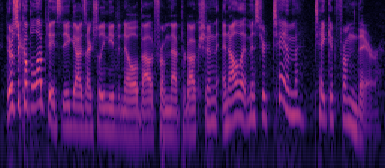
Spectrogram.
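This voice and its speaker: A man's voice: mid-range voice, very animated, quick pace, pushed and bright, a little hiss or hum. A man hosting a channel update in a casual, effusive, slangy way. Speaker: channel host. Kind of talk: casual enthusiastic video update. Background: background music.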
